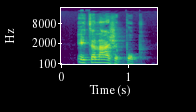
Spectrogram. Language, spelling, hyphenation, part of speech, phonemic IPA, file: Dutch, etalagepop, eta‧la‧ge‧pop, noun, /eː.taːˈlaː.ʒəˌpɔp/, Nl-etalagepop.ogg
- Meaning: mannequin, especially one that is used on a storefront window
